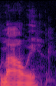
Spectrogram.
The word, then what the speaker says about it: Maui: her people this mov I think it's just pronounced Maui Mai Maui okay Mo no just just Maui just Maui okay I love this film like this film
